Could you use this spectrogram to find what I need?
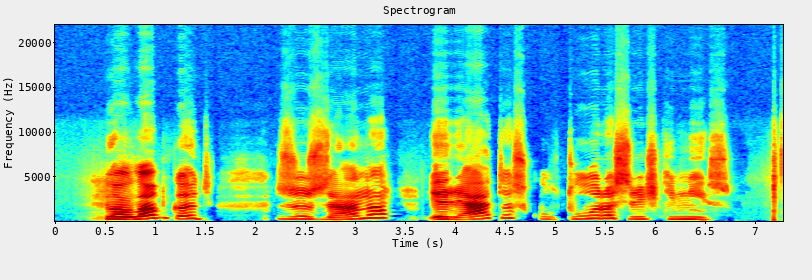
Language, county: Lithuanian, Utena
